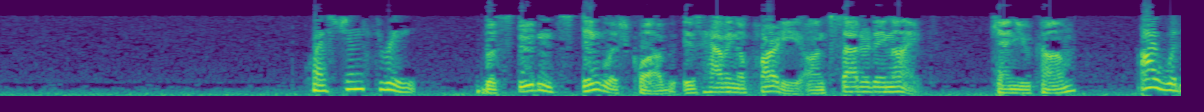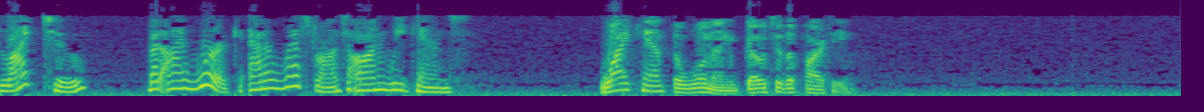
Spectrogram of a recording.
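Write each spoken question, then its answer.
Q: Why can't the woman go to the party?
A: She works at a restaurant on weekends.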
